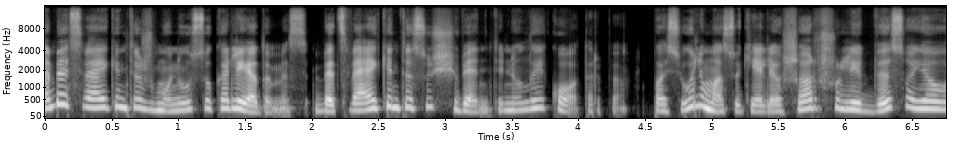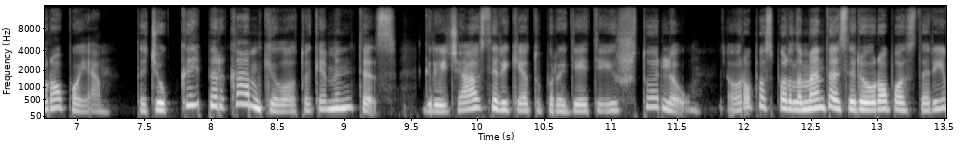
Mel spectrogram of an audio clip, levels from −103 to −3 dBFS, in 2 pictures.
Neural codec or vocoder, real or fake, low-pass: autoencoder, 48 kHz, 128 numbers a frame, DAC-VAE, trained on Japanese speech; fake; 14.4 kHz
